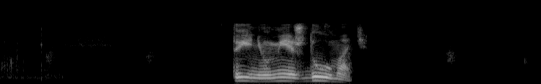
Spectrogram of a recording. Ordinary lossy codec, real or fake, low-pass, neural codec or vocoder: Opus, 16 kbps; real; 7.2 kHz; none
